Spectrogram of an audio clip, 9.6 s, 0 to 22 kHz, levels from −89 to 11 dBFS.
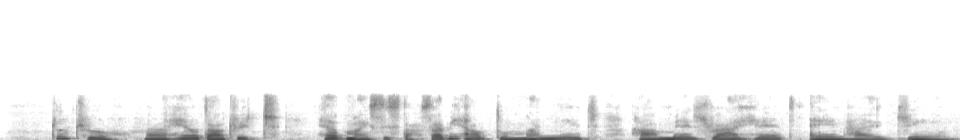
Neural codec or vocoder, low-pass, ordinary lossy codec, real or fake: codec, 24 kHz, 3 kbps, HILCodec; 7.2 kHz; none; fake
